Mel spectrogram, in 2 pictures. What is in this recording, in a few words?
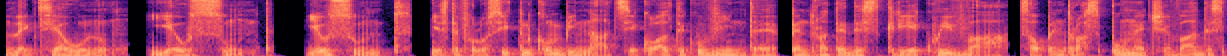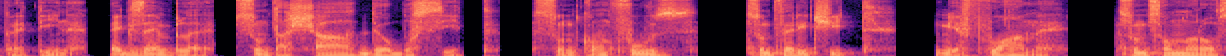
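Romanian, male, VO, eLearning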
